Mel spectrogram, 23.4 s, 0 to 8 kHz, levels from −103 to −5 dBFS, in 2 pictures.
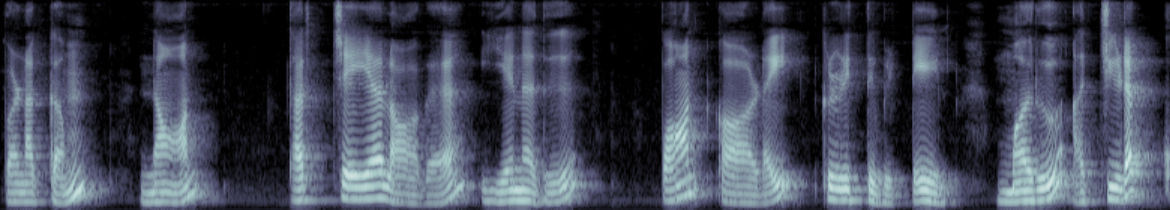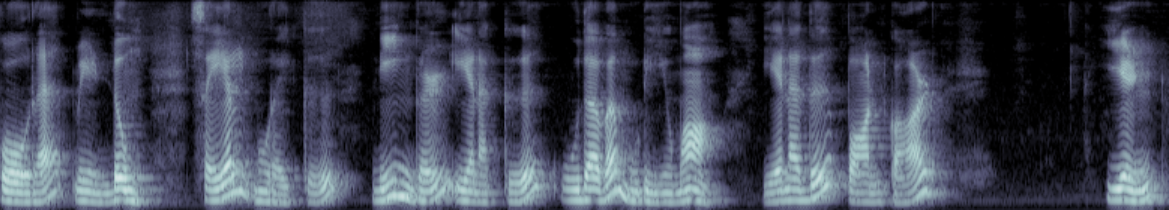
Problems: none marked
